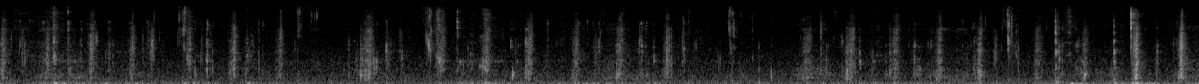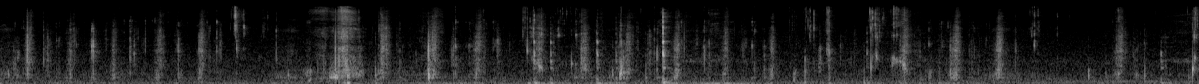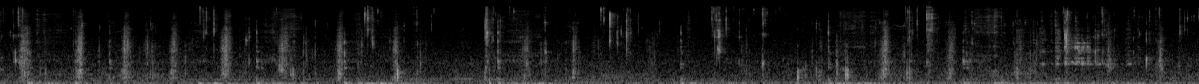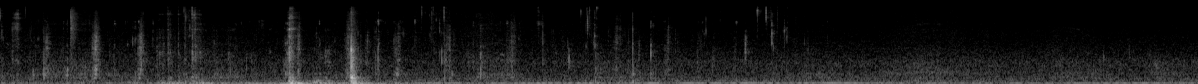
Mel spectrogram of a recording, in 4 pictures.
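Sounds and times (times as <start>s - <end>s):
close chewing of noodles: 0.0s - 44.1s.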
